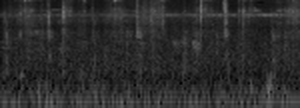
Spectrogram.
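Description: Jogging footsteps on a paved path, about three a second, with a steady low rumble on the microphone of the moving handheld camera.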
